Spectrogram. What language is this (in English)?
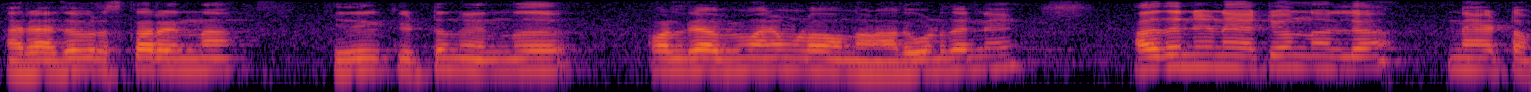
Malayalam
